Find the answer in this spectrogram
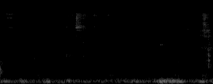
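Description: Near silence: quiet room tone with faint rustling of a pen and paper, a little louder near the end.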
